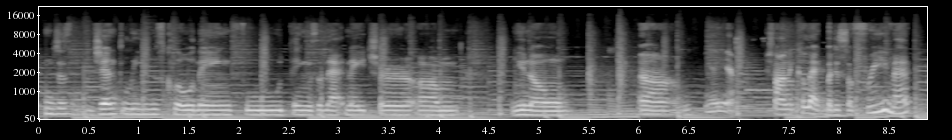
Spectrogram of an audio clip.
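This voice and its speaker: Unhurried woman chatting casually. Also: deep voice, music in the background. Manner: rambling with many fillers. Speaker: event organizer. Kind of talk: casual chat.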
